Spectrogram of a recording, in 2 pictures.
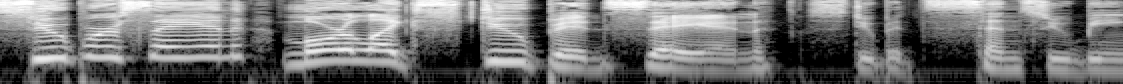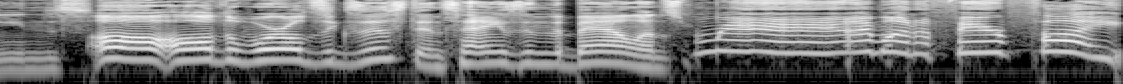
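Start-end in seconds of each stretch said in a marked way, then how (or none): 3.0-4.5 barely audible, very hushed, muttered whispered aside. Video narrator making fun of Dragon Ball, acting out a whisper.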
